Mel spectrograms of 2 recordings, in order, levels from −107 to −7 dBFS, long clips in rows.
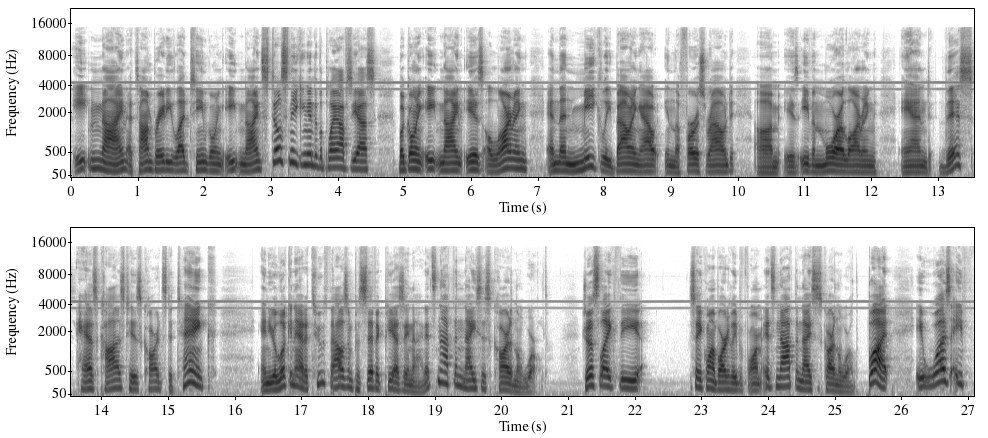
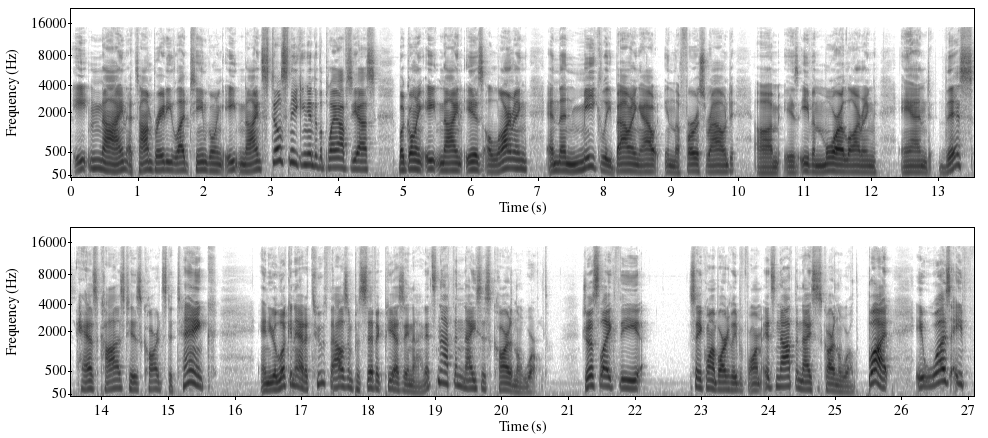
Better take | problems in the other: second | high-pitched whine; faint; throughout; 4.5 kHz, 25 dB below the speech

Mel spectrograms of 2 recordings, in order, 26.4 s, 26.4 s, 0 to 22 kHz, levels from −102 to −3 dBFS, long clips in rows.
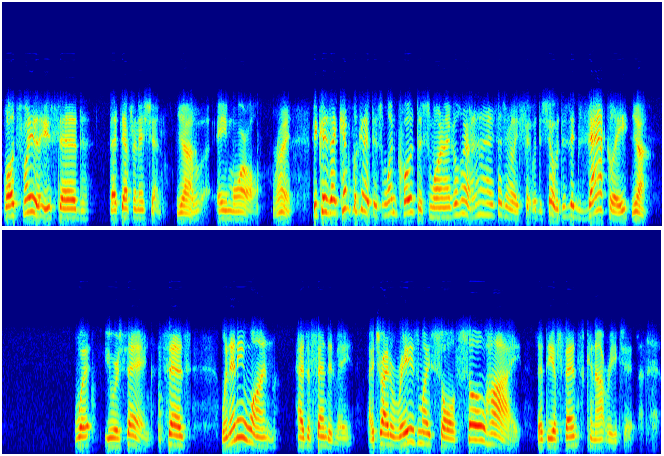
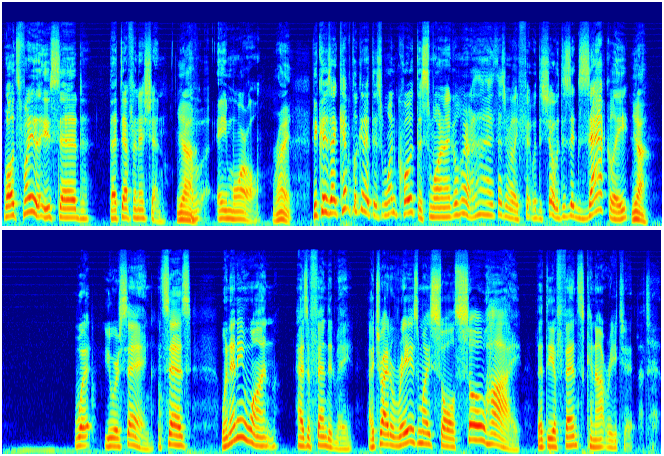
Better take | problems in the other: second | phone-call audio

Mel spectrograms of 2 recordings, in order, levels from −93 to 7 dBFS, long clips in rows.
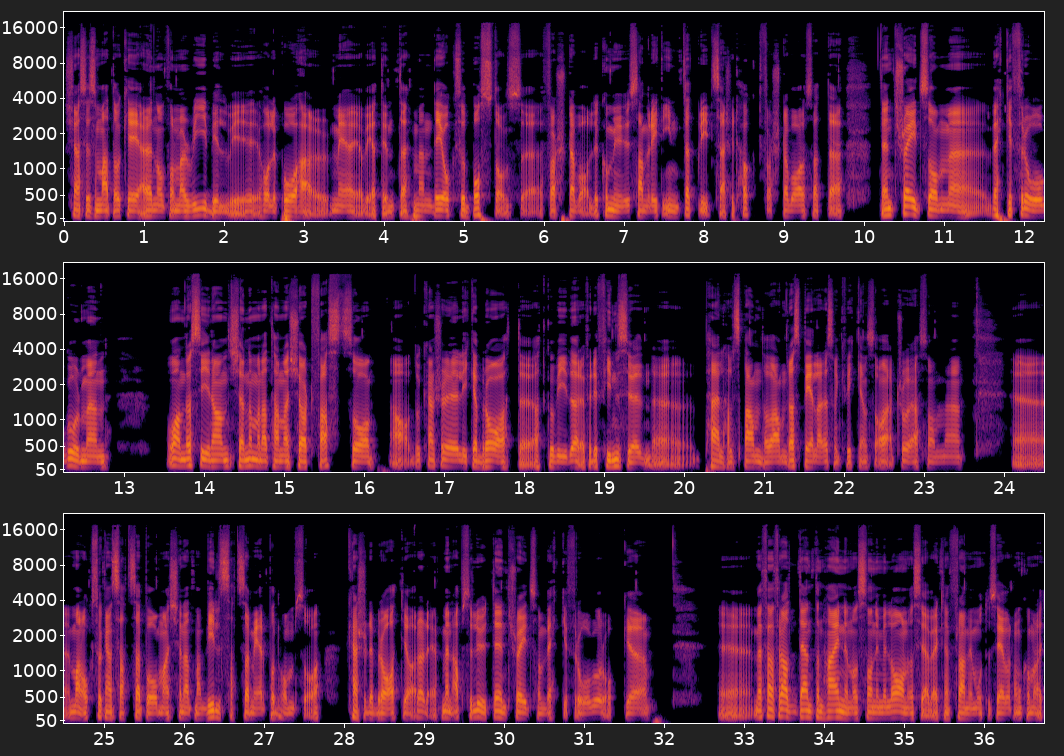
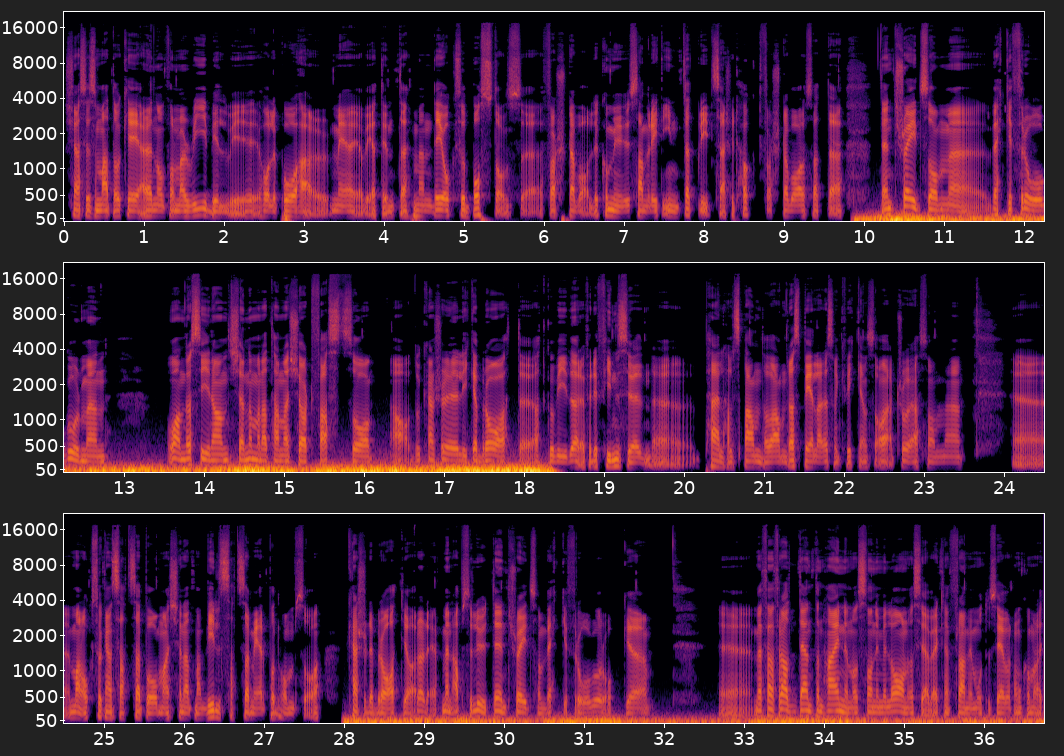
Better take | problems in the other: first | low rumble; noticeable; from 10 to 18 s and from 28 s on; 20 dB below the speech

